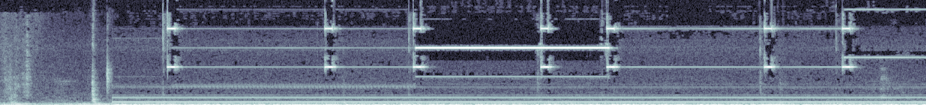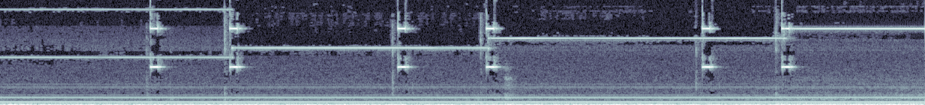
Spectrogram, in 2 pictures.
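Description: Electrical hum and whine from powered amplifier circuitry and bench test gear. A steady low hum and a steady mid tone sit under thin high-pitched whines that switch pitch every second or two, with a small tick at each switch.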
